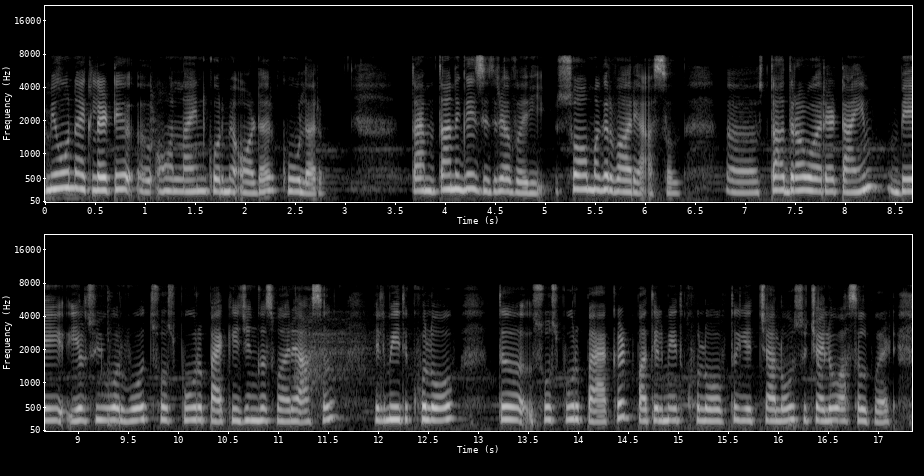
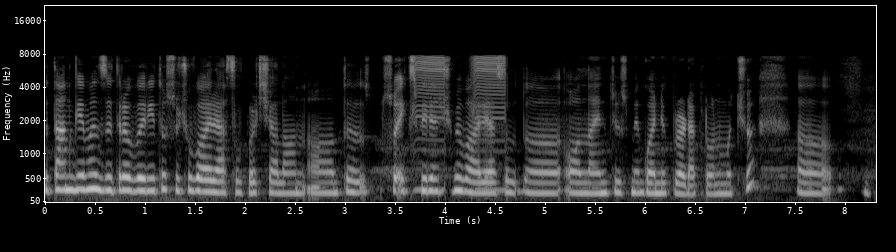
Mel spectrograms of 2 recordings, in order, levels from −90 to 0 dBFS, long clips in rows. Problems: background sounds at intervals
